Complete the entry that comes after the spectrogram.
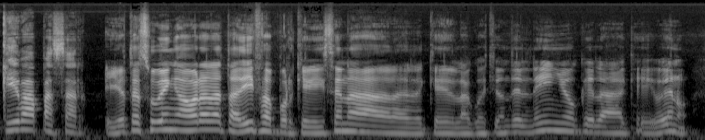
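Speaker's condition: No condition

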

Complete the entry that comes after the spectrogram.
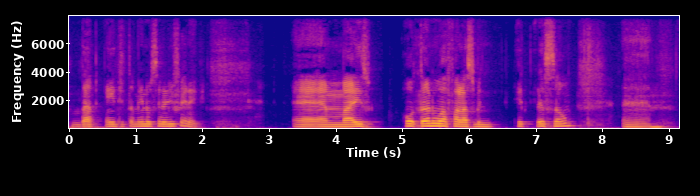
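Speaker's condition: Cerebral palsy, mild; wheelchair user

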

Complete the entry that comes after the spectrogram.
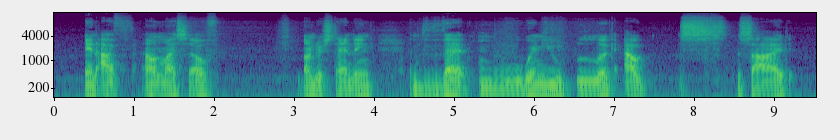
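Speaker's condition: Stutter; stutter since childhood, really bad when growing up; peers laughed and asked why speaks this way; blocks

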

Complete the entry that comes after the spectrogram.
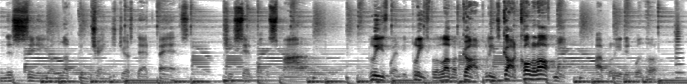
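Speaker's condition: No condition

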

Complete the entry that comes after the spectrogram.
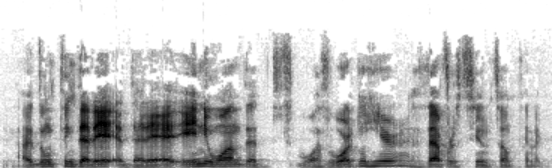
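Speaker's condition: No condition

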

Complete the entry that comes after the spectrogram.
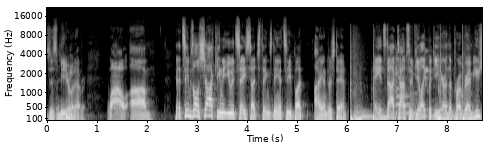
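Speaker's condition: No condition

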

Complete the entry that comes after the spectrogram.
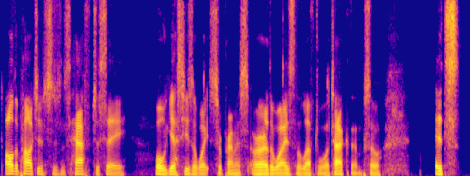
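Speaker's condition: No condition

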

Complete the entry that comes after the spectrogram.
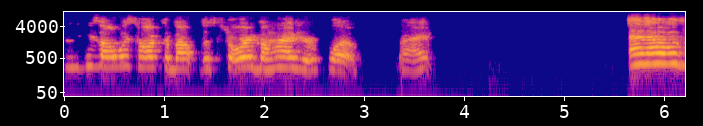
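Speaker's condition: Cerebral palsy; severe rotator cuff tear

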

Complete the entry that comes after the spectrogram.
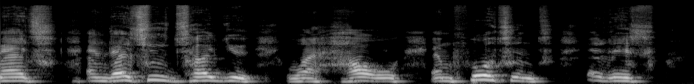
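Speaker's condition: Dysarthria post-stroke; initially unable to communicate by text or voice, often not understood, now more understandable

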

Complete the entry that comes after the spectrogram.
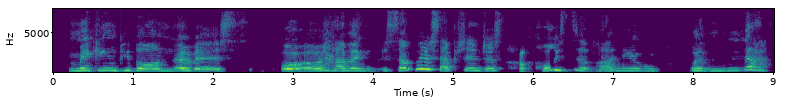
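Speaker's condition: Cerebral palsy; physical disability

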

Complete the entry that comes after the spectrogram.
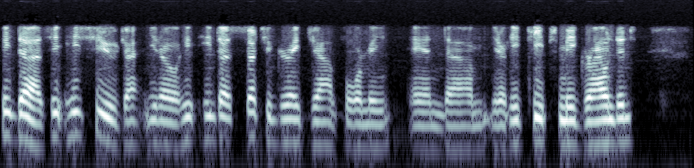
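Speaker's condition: No condition

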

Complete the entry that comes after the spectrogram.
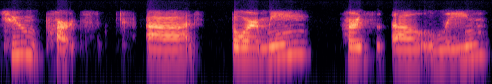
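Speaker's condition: Aphasia after stroke; aphasia from stroke 4 years ago; could not talk at all first week, talking restored by therapist Jennifer Kurtz

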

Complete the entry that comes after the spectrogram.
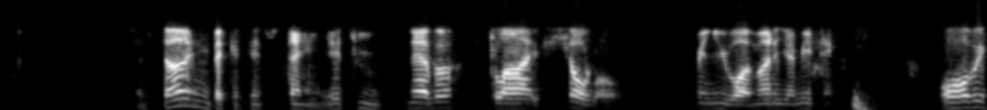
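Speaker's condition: Deafness; born deaf, cochlear implant

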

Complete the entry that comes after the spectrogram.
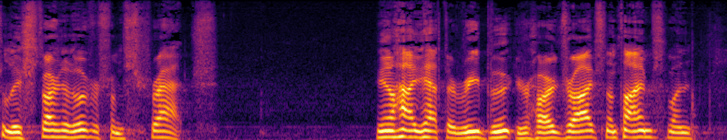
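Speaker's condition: Tongue cancer, jaw reconstruction

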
